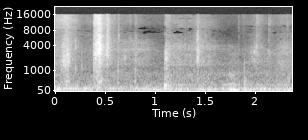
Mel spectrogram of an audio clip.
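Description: Footsteps on concrete pavement, three steps about two-thirds of a second apart, over a low steady rumble.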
